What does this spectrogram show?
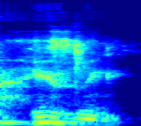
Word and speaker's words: Riesling: Essa já é de origem francesa, e aí o nome muda um pouquinho. Percebam que é Chardonnay, Sauvignon Blanc, a gente muda para Riesling, uma pronúncia alemã, tá?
